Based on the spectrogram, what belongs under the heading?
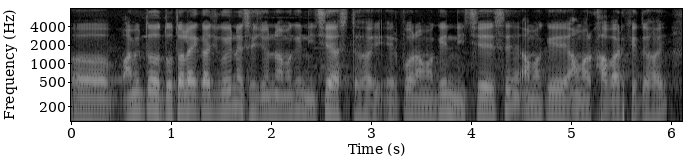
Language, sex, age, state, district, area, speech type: Bengali, male, 45-60, West Bengal, Paschim Medinipur, rural, spontaneous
